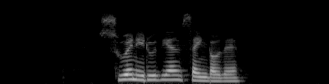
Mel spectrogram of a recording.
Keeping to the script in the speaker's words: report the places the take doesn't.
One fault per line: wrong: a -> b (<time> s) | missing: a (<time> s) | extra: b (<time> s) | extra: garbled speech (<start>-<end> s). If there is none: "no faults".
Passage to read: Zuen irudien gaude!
extra: zain (1.9 s)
